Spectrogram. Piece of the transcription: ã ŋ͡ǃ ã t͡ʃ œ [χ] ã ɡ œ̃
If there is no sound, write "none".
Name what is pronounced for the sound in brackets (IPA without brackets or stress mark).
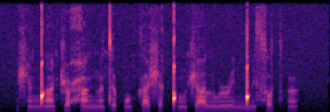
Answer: ħ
